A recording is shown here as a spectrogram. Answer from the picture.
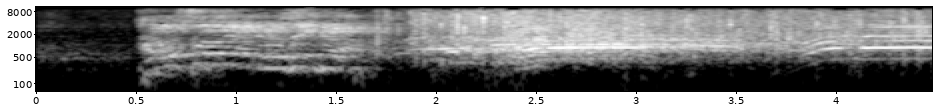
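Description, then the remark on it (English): A large crowd cheering on a speaker bursts into cheering and applause, a dense wash of clapping and raised voices that swells louder after a couple of seconds and stays loud throughout. “He has a huge crowd that's cheering him on.”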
